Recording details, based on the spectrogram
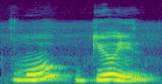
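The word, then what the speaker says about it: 목요일: सु यो इल सुइल अब त्यसपछि बुदाार पछि के आउँछ बिहिबार बिहि बार बिहिबार अ बिहिबारलाई चाहिँ के भन्दो रहेछ छ मोगोइल मोग्योइल मो गयो इल मुगेल अब उच्चार पनि लेख्दिन्छु।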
